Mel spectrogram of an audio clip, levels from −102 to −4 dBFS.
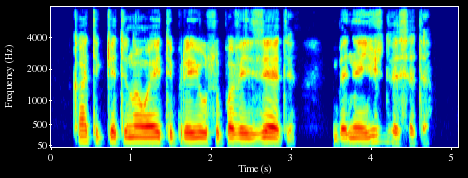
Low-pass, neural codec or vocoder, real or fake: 7.2 kHz; none; real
